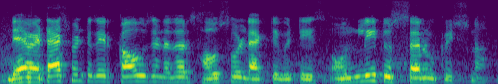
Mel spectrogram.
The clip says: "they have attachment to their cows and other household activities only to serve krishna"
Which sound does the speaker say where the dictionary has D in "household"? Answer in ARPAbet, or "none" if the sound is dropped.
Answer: D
